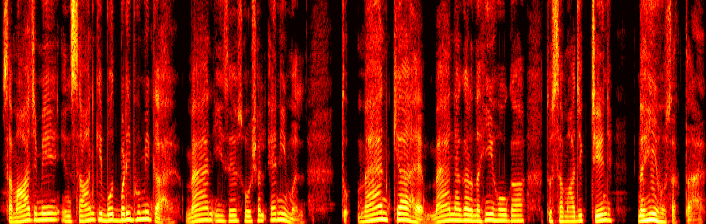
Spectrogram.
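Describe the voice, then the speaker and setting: A man's voice: sits high, lively intonation, normal speed, hardly any pauses, darkish tone, no echo, clean studio sound. Man giving a sociology lesson. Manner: explains and repeats terms, mixing in English words. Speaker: teacher. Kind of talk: sociology lecture.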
